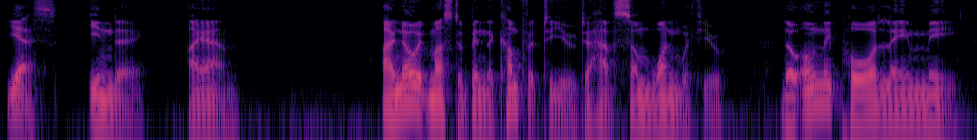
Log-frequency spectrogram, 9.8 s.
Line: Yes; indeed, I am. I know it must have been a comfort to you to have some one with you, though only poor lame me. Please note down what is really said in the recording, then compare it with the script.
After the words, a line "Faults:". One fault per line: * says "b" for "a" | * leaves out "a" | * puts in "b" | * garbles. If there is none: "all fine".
Yes; inde, I am. I know it must have been the comfort to you to have some one with you, though only poor lame me.
Faults:
* says "inde" for "indeed"
* says "the" for "a"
